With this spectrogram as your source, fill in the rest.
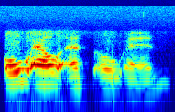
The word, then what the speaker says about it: Olsen: Olsen. Like I don't know how to pronounce. Okay, it's Olson.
